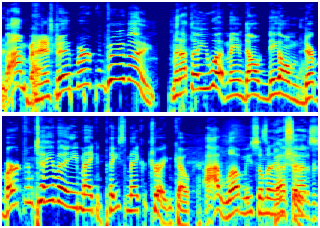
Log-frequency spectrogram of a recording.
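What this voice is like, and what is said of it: Impression of Bert Kuntz. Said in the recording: “that is the best impression they've ever heard of you ... I do not know if Bert's in the room with me or not if I close my eyes when you do that.”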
